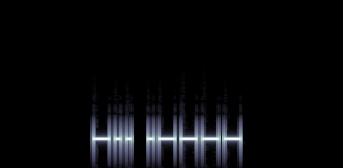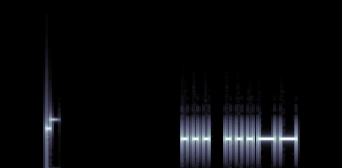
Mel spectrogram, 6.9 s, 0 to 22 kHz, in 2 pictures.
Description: Morse code, heard as a keyed tone, about 22 wpm, 700 Hz. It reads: D1 S3
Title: Single-Letter Single-Number 22wpm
